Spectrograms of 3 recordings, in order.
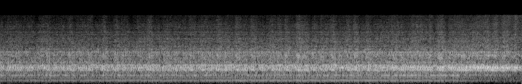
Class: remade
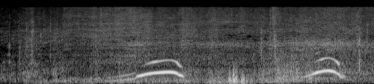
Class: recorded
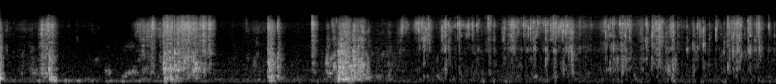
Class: remade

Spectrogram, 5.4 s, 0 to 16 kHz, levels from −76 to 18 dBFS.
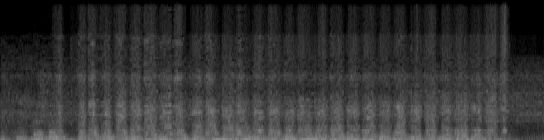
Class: remade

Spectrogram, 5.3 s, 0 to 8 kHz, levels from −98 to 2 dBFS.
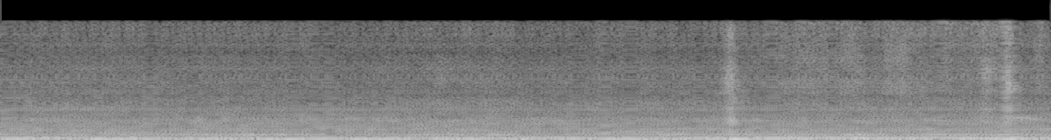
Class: remade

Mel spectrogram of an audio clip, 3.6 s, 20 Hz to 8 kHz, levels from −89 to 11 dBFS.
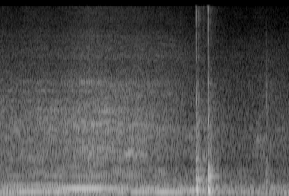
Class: recorded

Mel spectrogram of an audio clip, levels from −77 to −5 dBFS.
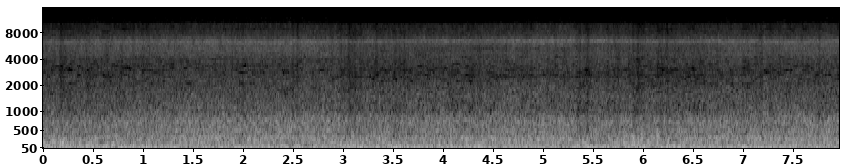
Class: remade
